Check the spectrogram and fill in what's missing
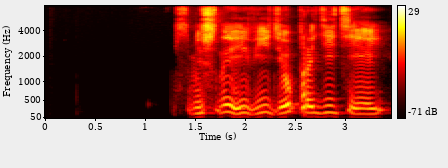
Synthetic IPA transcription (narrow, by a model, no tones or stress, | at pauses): smʲɪʂnɨjəvʲid͡zʲɪopɾɐd͡zʲɪt͡sʲej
